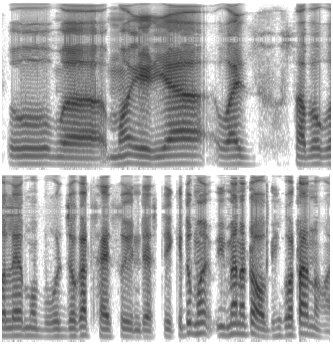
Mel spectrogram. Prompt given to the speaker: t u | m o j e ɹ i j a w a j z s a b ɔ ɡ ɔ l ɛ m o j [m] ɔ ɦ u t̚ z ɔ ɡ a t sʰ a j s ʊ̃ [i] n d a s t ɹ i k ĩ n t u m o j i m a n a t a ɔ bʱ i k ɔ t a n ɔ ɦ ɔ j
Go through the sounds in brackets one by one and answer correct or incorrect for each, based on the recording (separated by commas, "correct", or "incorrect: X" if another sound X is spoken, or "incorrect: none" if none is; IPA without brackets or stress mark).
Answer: incorrect: b, correct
